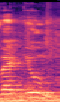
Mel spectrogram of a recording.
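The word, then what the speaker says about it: vacuum: अगला है यू और यू, दो अगर यू आ रहे हैं तो उसका उच्चारण कैसे करेंगे। जैसे कि वैक्यूम, शून्य स्थान जहाँ पे वैक्यूम, जहाँ से दो यू आते हैं तो यू का उच्चारण यूए में, जैसे वैक्यूम, वैक्यूम।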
